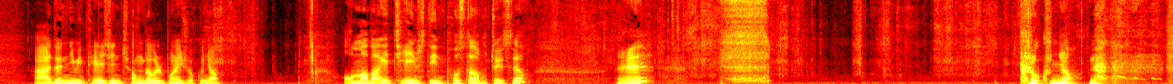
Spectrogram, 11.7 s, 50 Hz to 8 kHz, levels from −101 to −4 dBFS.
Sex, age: male, 40-59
